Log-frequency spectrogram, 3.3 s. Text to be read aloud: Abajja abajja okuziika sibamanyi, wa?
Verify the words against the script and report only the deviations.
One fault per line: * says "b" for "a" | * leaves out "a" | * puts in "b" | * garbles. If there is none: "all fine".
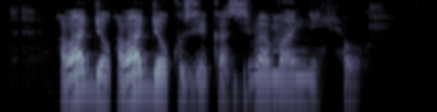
all fine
